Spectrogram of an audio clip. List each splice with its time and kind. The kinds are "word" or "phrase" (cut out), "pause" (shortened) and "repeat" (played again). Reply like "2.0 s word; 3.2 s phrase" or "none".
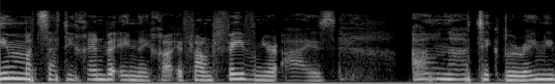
1.9 s word; 2.6 s word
